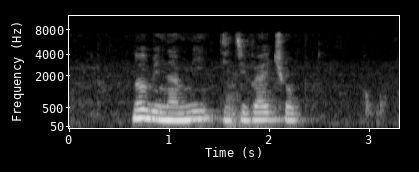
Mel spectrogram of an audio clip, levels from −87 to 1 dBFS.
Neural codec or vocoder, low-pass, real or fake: none; 7.2 kHz; real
